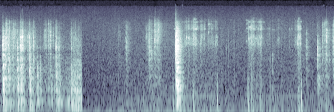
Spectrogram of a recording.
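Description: Faint scraping and small metallic clicks of a door lock being worked at by hand, with one sharp click about three and a half seconds in.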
